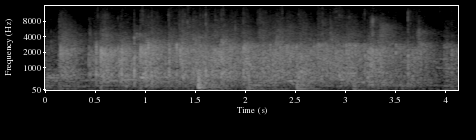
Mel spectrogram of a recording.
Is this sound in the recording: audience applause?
yes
